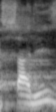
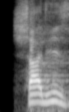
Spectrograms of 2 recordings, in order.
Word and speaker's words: charis: A definição de graça, nós já sabemos que no grego graça é charis, né? Charis, né? É isso mesmo, né? A pronúncia. Charis.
